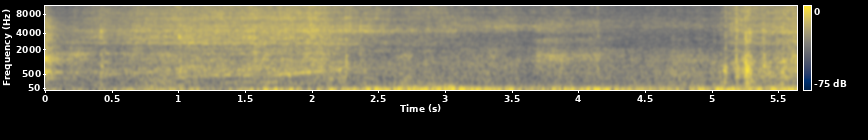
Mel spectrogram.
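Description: Razor SX500 electric dirt bike setting off, its stock motor, run on a 48 V lithium battery, giving a faint whine that rises in pitch about two seconds in, over a steady rumble of wind and tyres.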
